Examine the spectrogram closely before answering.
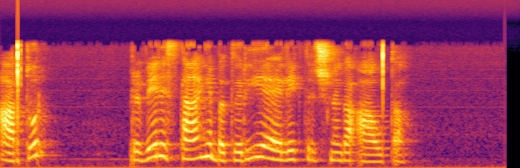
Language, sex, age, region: Slovenian, female, 18-29, Abroad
